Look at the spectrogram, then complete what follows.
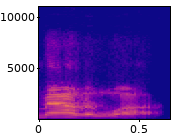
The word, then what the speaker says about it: Malinois: I was saying Malin raw noise, you know. And he said, "No, Belgium, Malininoa."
